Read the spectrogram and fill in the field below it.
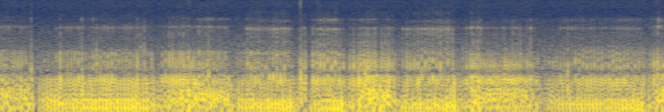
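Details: Close, steady cat purr: a low buzzing rumble rising and falling with in-and-out breaths about every second or so, with a faint soft tick near three seconds.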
